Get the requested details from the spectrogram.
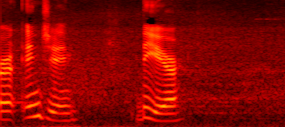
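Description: A young woman speaks animatedly into a nearby microphone.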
